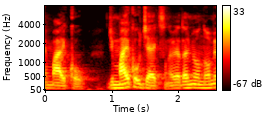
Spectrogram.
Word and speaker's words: Michael: cara pegou a identidade, Micael. Aí eu falei pra Maíra, né? Falei, tá vendo, amor, que eu sofro? Porque escreve Michael, como se pronuncia, como escreve em inglês, né? Michael.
